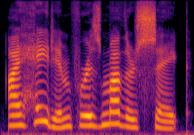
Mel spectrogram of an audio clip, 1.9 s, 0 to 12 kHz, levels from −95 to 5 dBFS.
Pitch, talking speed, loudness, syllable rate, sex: 240 Hz, 215 wpm, -17 LUFS, 4.5 syllables/s, female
